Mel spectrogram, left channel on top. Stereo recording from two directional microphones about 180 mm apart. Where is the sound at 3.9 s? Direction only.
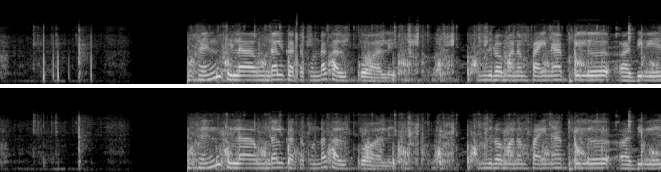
20° right (ahead or behind).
